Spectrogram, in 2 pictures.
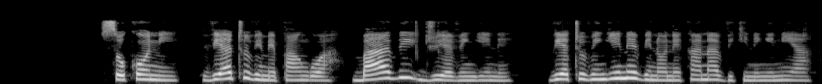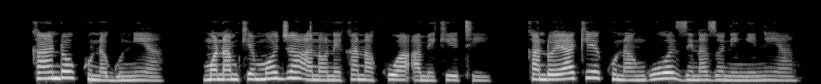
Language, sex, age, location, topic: Swahili, female, 25-35, Kisii, finance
